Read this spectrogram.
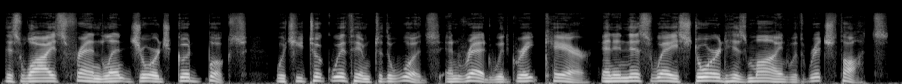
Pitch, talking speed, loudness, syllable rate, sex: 140 Hz, 200 wpm, -16 LUFS, 3.8 syllables/s, male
